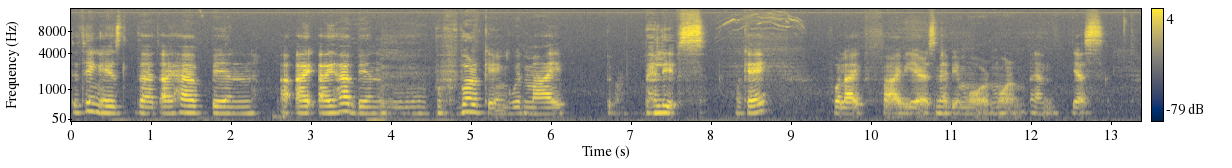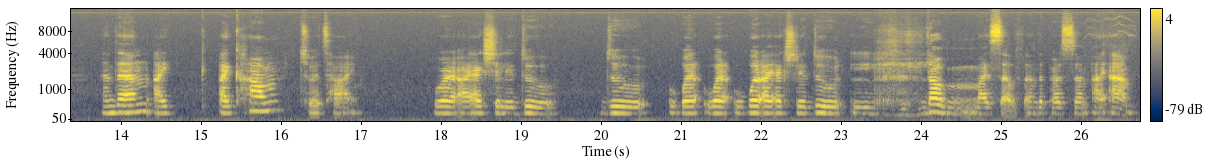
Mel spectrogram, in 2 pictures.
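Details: Stuttering in a female podcast guest who stutters, noted as stuttering much more than usual in this conversation; repetitions of words and part-words.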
